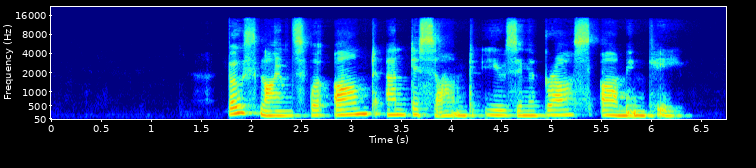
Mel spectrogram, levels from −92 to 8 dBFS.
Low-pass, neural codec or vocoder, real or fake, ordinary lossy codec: 14.4 kHz; codec, 32 kHz, 1.9 kbps, SNAC; fake; none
